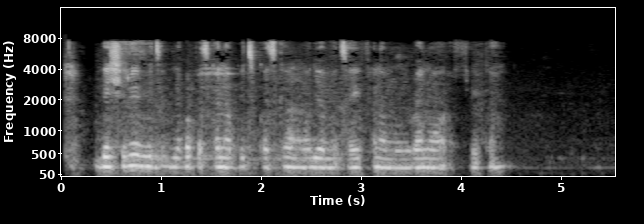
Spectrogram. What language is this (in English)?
Swahili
